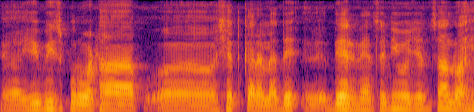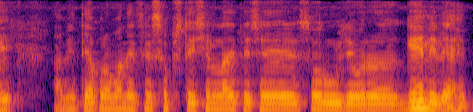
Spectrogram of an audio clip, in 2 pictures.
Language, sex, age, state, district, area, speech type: Marathi, male, 45-60, Maharashtra, Osmanabad, rural, spontaneous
